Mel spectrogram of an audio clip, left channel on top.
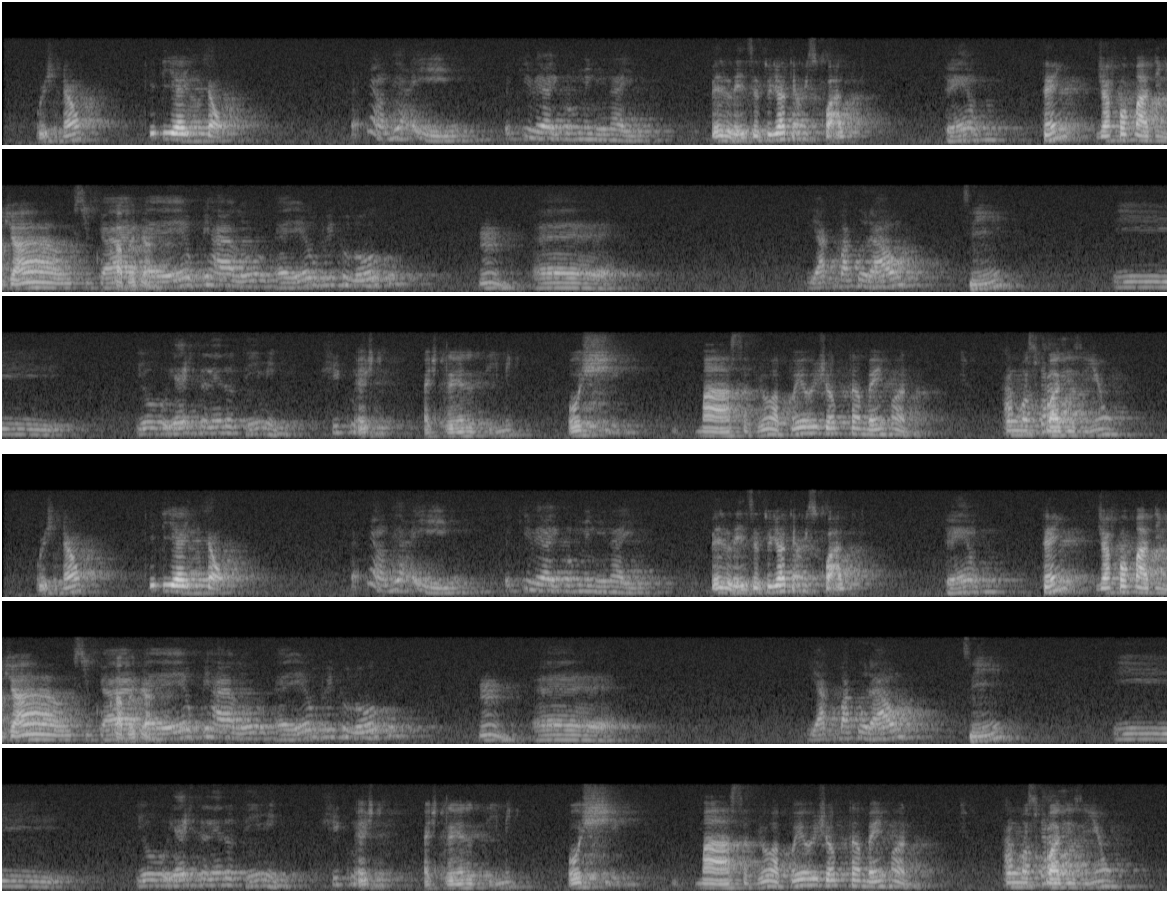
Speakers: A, on the right; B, on the left.
A: Hoje não? Que dia
B: Não,
A: então?
B: só. Não, de aí? Tem que ver aí com os meninos aí.
A: Beleza, tu já tem um squad?
B: Tenho.
A: Tem? Já formado em já os cinco
B: Já
A: cabas
B: é
A: já.
B: eu, Pirraia Lou- é eu, Vitor Louco,
A: Hum,
B: é Iaco Bacurau
A: sim.
B: e, e, o, e a estrelinha do time, Chicurico.
A: É a est- a estreia do time. Oxi,
B: Chicurico.
A: massa, viu? Apoia o jogo também, mano.
B: Apostado,
A: Com um squadzinho.
B: é?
